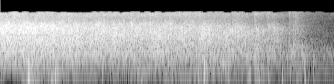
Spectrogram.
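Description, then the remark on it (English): A crowd claps steadily in a dense wash of applause, loud at first and gradually thinning before fading out near the end, with no voices over it. “A little round of applause”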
